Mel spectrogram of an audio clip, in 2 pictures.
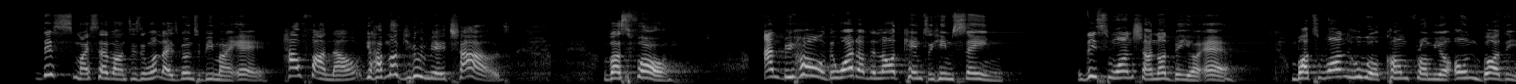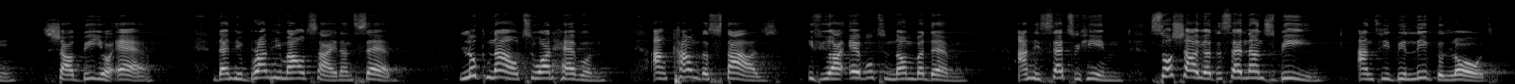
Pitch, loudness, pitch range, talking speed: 270 Hz, -28 LUFS, 240-305 Hz, 185 wpm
